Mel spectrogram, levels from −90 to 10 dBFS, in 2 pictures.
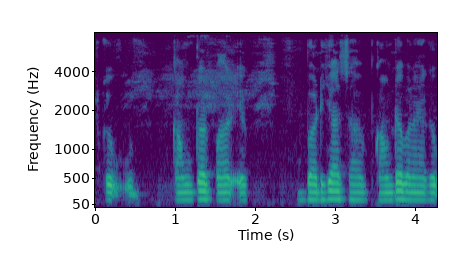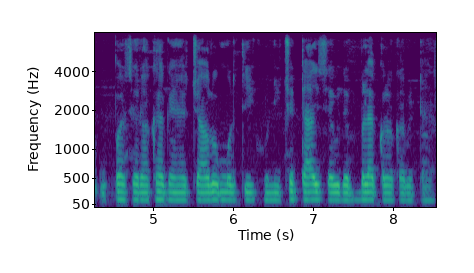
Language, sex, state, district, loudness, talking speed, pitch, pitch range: Bajjika, male, Bihar, Vaishali, -28 LUFS, 180 wpm, 130 Hz, 125-130 Hz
